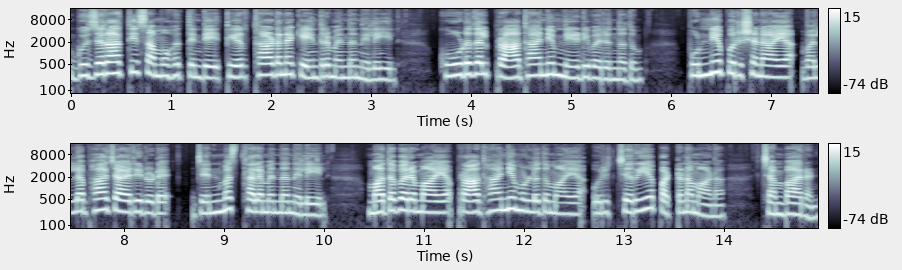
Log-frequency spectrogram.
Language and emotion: Malayalam, neutral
